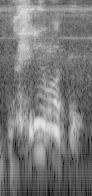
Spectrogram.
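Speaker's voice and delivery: high mocking "horrible"; sarcastic. Sarcastic self-mockery.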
